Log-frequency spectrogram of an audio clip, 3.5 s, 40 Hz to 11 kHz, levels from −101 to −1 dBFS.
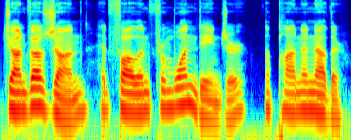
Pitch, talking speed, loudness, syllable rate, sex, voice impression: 130 Hz, 155 wpm, -17 LUFS, 5.2 syllables/s, male, masculine, adult-like, relaxed, powerful, muffled, slightly cool, slightly mature, slightly friendly, wild, lively, slightly intense, slightly sharp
